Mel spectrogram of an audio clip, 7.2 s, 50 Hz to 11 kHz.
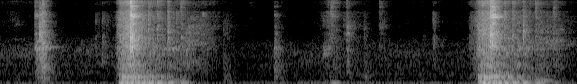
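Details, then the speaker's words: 1977 Honda FL250 Odyssey, pull-start attempt with choke on and throttle zip-tied: two short bursts where it nearly catches and sputters then dies; won't keep running, owner suspects rusted carburetor with broken parts. "She tried. She's trying. She's definitely trying."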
